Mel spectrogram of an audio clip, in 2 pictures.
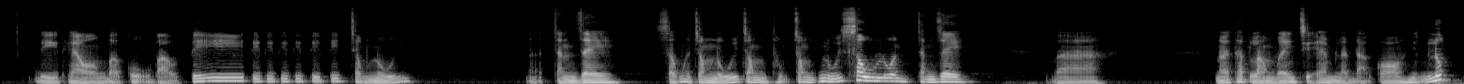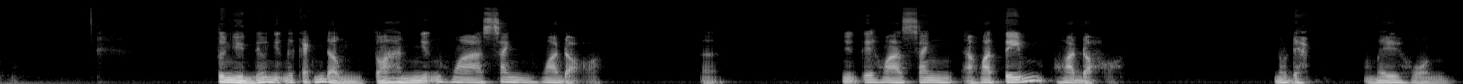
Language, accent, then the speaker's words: Vietnamese; Thai Nguyen, Vietnam; also born or lived in Lao Cai; Tôi ở Thái Nguyên, tôi sinh ra lớn lên Thái Nguyên, nhưng mà tôi đã có khoảng 5 năm của tuổi thơ của tôi thì ở trên Lào Cai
